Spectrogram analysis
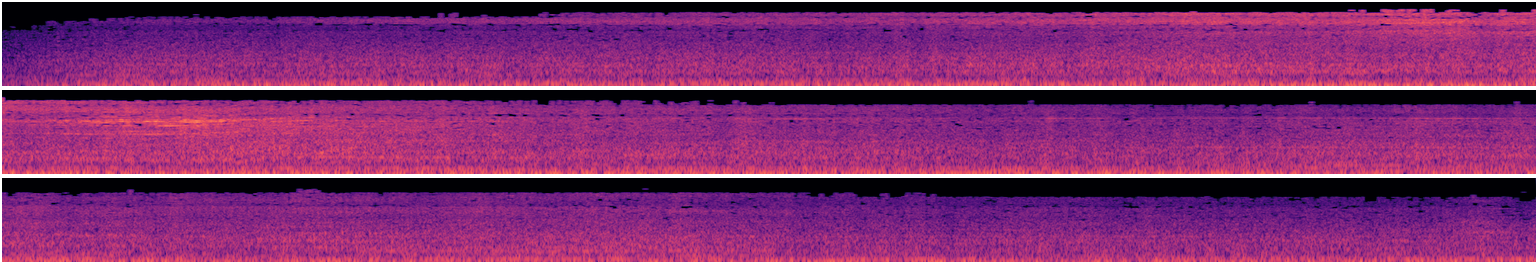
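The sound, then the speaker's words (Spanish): Street noise on Calle Goya, a main shopping street in Madrid, forms a steady low rumble of passing traffic. A passing vehicle adds a brief whine partway through. “hoy me ha resultado extraño que el sonido de una de las principales calles comerciales de Madrid fuera este.”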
